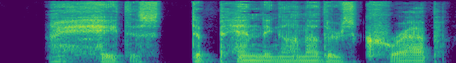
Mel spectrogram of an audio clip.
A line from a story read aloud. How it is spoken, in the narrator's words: I muttered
